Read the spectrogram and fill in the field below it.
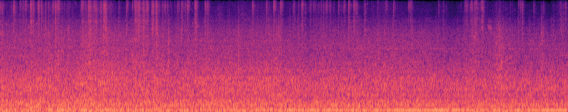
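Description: Tyres roar on the road beneath a moving bus.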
